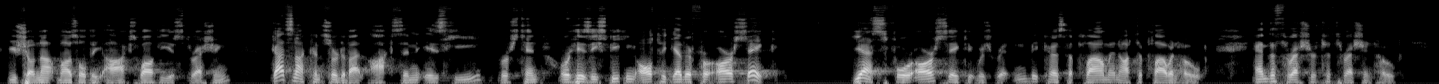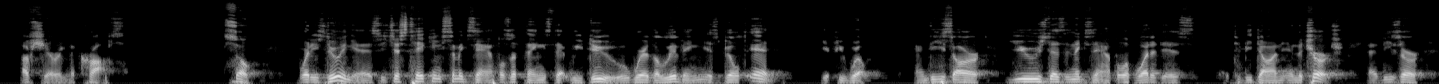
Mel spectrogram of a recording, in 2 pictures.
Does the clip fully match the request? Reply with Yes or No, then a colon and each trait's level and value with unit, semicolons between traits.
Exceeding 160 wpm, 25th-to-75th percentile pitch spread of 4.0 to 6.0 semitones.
Yes: average, 200 wpm; average, 4.3 semitones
